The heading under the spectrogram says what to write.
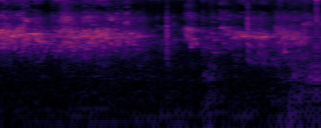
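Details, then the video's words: Budgies munching apple give loud raspy chatter that dips briefly past the middle, then resumes with rapid scratchy chirps and a couple of sharp clicks. "Relaxing Budgie Sounds"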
